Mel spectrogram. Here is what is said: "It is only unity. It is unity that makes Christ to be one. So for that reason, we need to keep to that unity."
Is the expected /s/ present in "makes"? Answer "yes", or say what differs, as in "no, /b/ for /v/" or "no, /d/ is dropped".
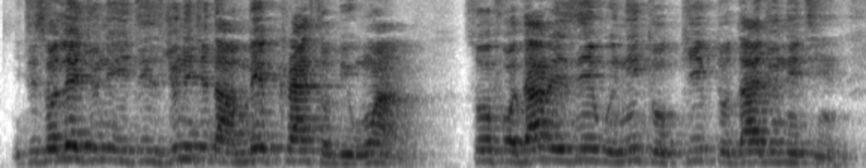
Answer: no, /s/ is dropped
